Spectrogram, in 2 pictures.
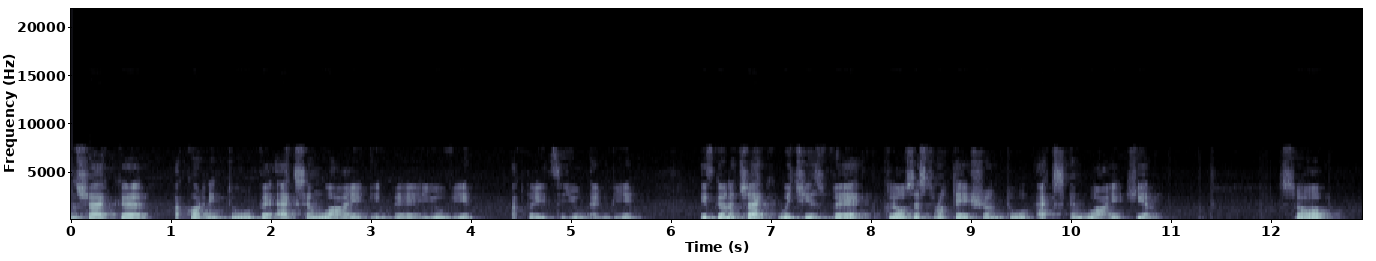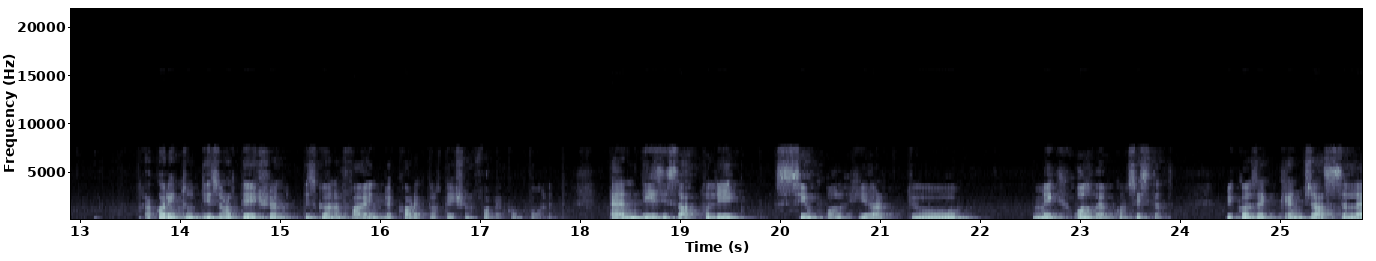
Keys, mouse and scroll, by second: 7.6-8.0 scroll down 7, 8.0-9.2 shift+middle drag, 9.2-9.7 scroll up 2, 9.7 middle click, 10.4-10.8 scroll up 3, 10.8 shift+middle click, 11.5-12.4 scroll down 3, 11.8 shift+middle click, 12.4-16.8 middle drag, 16.8 scroll up 1, 17.0 shift+middle click, 17.7-18.3 scroll up 4, 18.3 shift+middle click, 18.9 scroll up 2, 19.4-20.5 shift+middle drag, 20.5 scroll up 1, 20.7-25.8 shift+middle drag.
